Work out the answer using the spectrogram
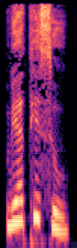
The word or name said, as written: ವ್ಯಥಿಸು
